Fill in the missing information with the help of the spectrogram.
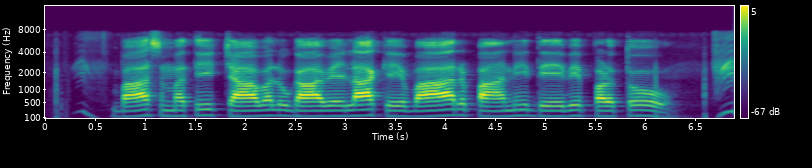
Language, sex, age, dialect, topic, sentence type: Magahi, male, 18-24, Central/Standard, agriculture, question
